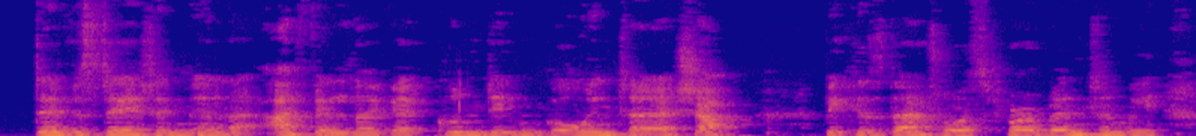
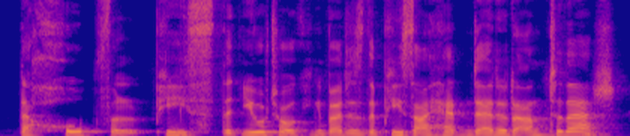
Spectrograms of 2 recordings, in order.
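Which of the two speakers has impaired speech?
The first: traumatic brain injury; severe, car crash, cognitive challenges; several years since injury.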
